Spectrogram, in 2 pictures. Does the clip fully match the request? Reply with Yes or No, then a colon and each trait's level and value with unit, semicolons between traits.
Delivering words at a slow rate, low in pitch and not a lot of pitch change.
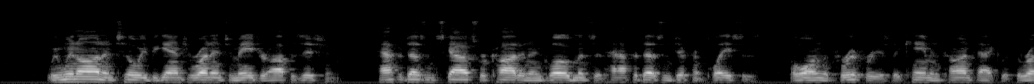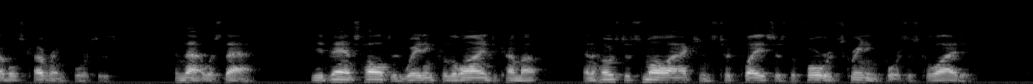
No: average, 190 wpm; low, 105 Hz; narrow, 1.6 semitones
